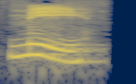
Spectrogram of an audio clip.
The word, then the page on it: ME: American English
